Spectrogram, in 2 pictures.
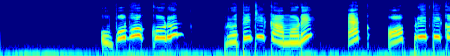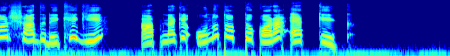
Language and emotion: Bengali, disgusted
